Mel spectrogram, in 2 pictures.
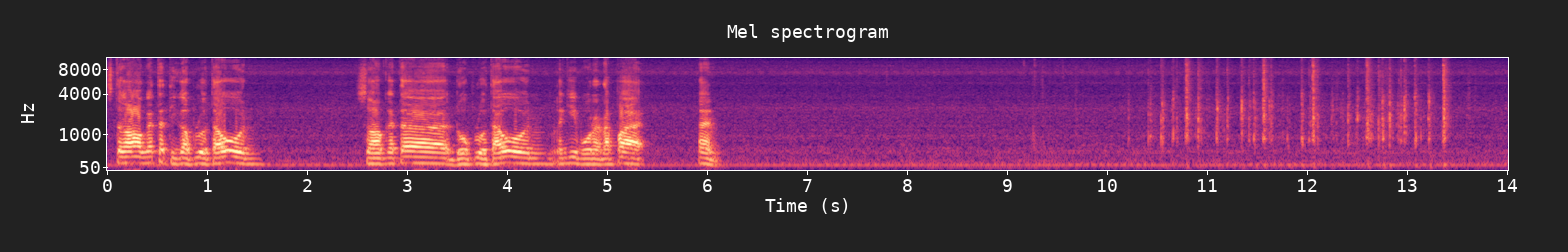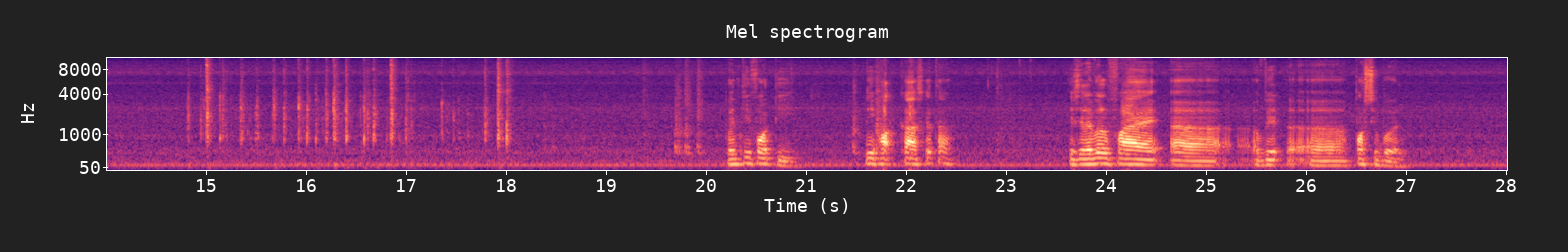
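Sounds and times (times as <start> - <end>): faint steady hum: 0.0 - 28.0
keyboard typing: 9.2 - 9.6, 10.2 - 13.5, 14.8 - 18.1.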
